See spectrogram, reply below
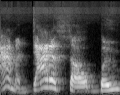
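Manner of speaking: put-on loud, sassy kid voice. Repeating the kid's catchphrase after the other speaker: imitating a sassy kid. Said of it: "Like that".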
